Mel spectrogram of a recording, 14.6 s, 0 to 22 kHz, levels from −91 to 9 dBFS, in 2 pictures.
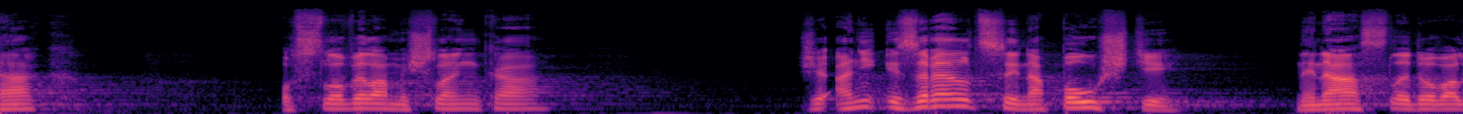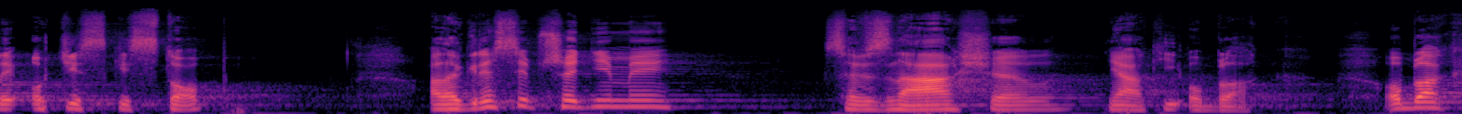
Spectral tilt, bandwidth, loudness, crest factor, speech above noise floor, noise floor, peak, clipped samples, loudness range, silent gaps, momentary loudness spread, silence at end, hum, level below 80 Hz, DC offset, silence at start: -3.5 dB/octave; 16.5 kHz; -29 LUFS; 24 dB; 48 dB; -78 dBFS; -8 dBFS; under 0.1%; 6 LU; none; 14 LU; 0 s; none; -68 dBFS; under 0.1%; 0 s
